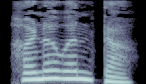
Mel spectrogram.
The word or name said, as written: ಹಣವಂತ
